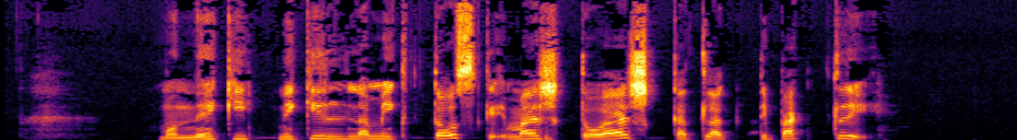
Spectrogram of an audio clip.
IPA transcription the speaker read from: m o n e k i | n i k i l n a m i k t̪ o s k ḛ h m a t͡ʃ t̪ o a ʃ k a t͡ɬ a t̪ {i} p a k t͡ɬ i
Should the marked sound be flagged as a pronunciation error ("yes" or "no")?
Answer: no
